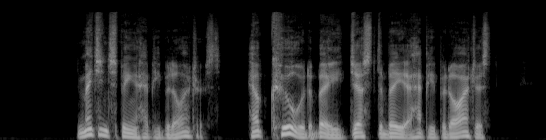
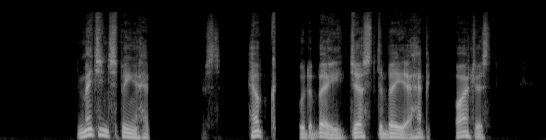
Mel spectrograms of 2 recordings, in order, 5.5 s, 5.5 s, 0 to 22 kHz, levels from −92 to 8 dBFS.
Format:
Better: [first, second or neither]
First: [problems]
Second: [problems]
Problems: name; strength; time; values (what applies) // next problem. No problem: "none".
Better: first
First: none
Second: audio cutting out; at 1.5 s for 0.5 s, at 3 s and at 4.5 s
